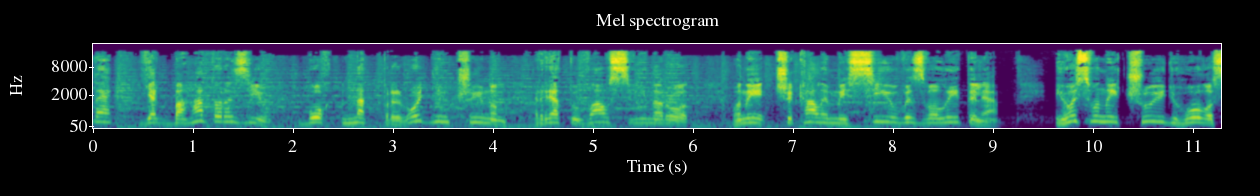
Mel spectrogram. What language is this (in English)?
Ukrainian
